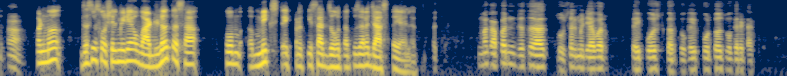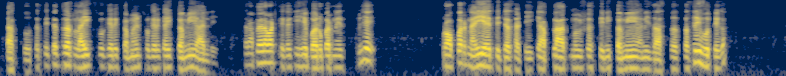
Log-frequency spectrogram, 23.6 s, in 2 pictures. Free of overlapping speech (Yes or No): Yes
